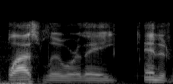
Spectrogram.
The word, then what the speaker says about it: BlazBlue: It's like, but it's BlazBlue. The Z is silent. Oh. It's supposed to be BlazBlue. Yeah. A silent Z? All right. Yeah, it's like Buru.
